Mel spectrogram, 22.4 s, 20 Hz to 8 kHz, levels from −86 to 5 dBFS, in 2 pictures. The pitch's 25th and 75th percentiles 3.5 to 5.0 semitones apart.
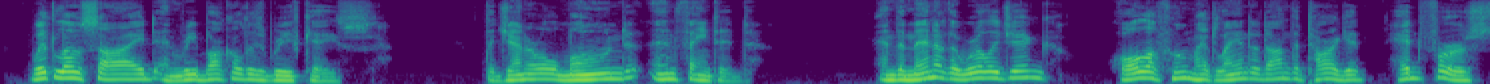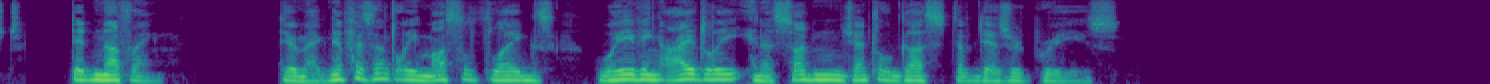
Yes: average, 4.0 semitones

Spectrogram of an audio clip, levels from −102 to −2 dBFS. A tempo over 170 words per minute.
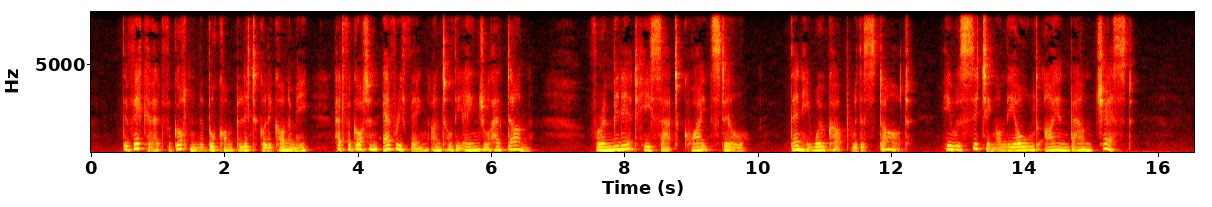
No: average, 145 wpm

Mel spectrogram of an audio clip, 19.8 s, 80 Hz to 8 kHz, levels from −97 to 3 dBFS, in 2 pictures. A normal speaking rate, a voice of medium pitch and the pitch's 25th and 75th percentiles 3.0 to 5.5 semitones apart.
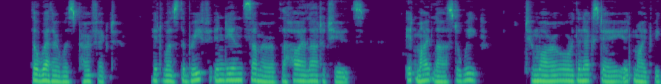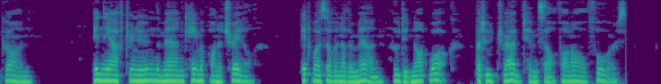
No: average, 160 wpm; medium, 160 Hz; narrow, 2.6 semitones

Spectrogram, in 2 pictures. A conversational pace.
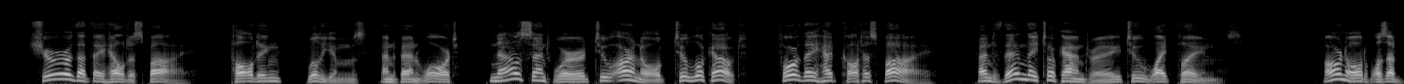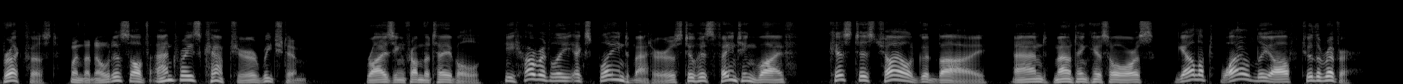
Yes: average, 155 wpm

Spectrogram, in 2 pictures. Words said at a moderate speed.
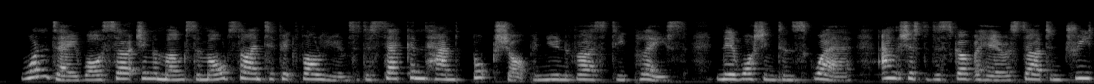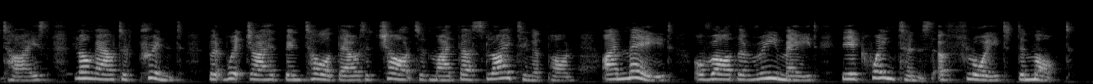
Yes: average, 155 wpm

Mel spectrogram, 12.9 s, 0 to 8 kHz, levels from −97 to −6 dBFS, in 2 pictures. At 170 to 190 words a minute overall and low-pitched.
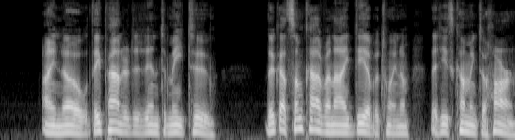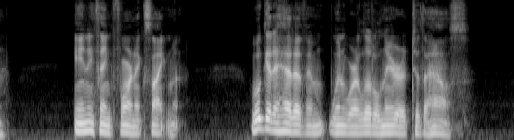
Yes: average, 180 wpm; low, 115 Hz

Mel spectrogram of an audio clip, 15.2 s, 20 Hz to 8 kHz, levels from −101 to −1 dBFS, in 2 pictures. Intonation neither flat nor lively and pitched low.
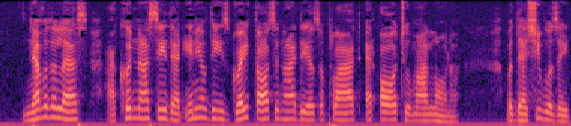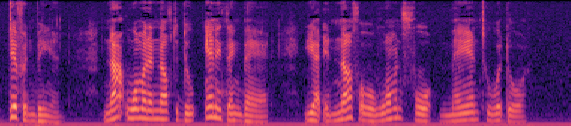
No: average, 4.8 semitones; medium, 170 Hz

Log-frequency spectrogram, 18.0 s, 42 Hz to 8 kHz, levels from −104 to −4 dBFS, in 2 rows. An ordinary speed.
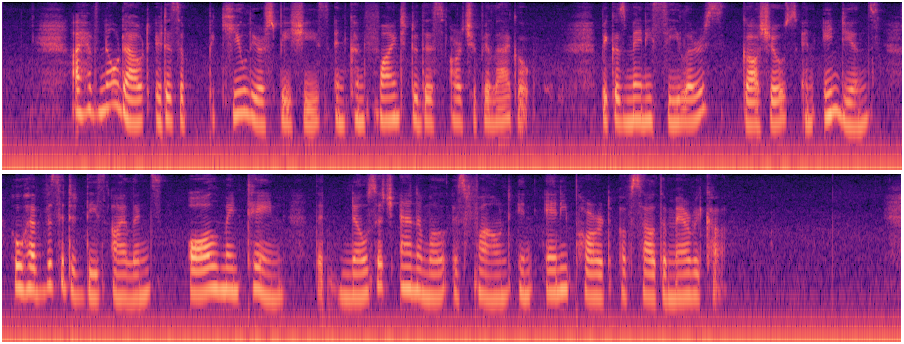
No: slow, 130 wpm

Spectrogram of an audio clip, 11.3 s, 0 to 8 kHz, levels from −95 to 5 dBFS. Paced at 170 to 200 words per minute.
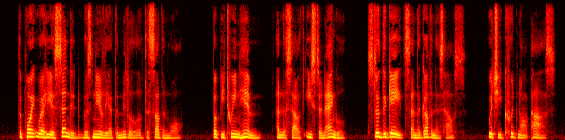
Yes: average, 180 wpm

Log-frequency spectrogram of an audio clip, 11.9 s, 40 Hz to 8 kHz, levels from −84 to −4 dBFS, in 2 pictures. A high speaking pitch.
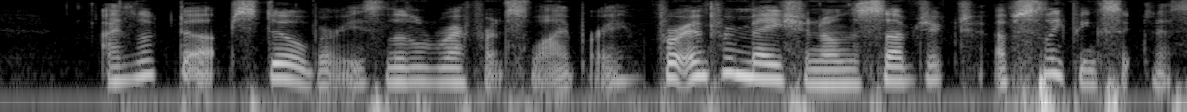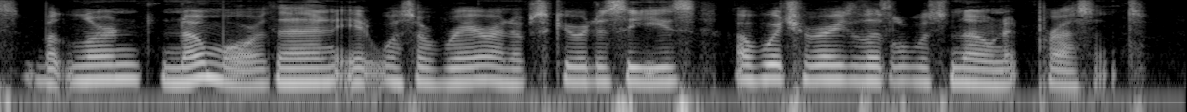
No: medium, 170 Hz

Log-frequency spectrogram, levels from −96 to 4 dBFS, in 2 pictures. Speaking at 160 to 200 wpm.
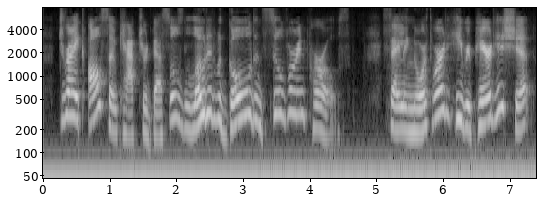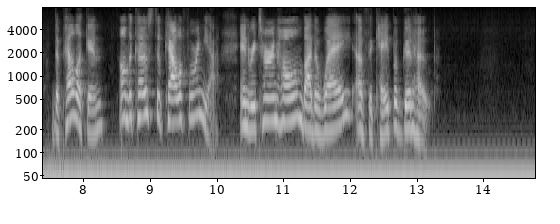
No: average, 145 wpm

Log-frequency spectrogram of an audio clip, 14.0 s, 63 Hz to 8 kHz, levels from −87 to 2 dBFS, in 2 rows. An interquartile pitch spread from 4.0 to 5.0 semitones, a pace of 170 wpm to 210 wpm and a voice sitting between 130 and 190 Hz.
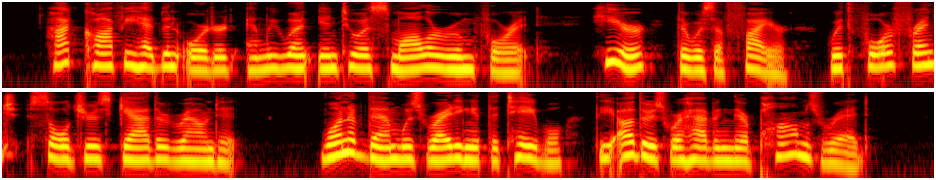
No: average, 2.9 semitones; average, 175 wpm; medium, 185 Hz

